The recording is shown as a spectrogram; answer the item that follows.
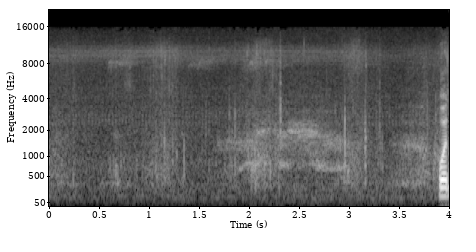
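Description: A ghost box app on a phone gives a faint, garbled burst of sound about two seconds in, lasting about a second. A steady high insect hiss runs underneath.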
